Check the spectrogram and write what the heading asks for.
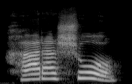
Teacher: it's pronounced like as if you have something in your throat and you want to get rid of it it sounds like an english h in some words like hat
